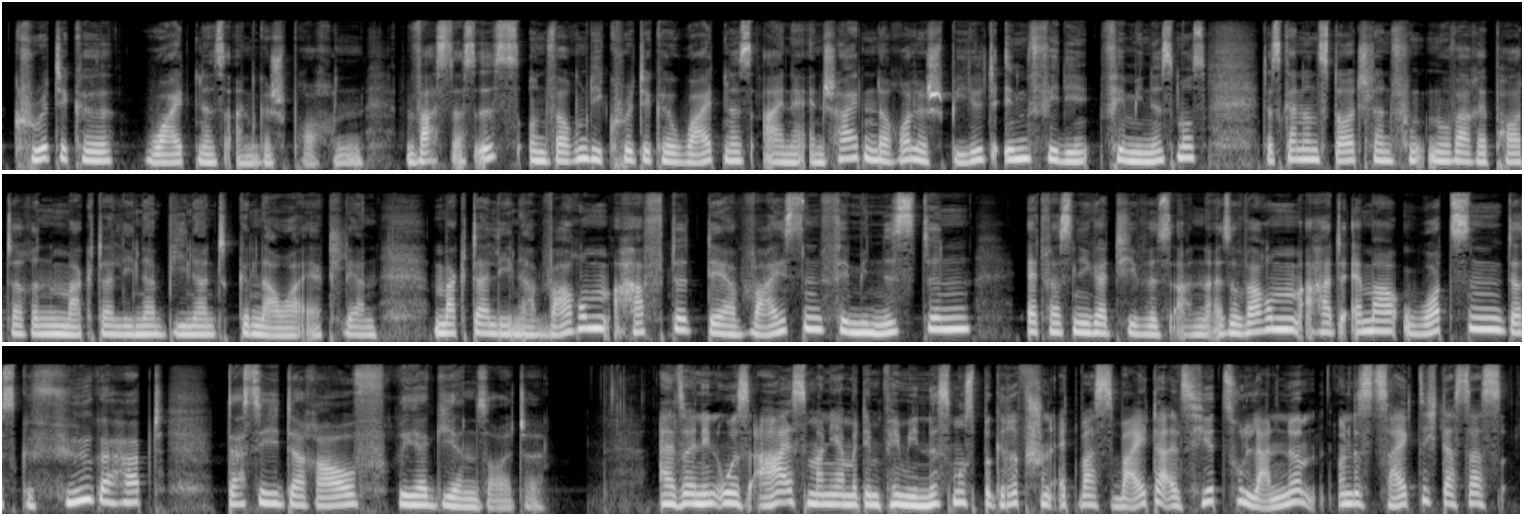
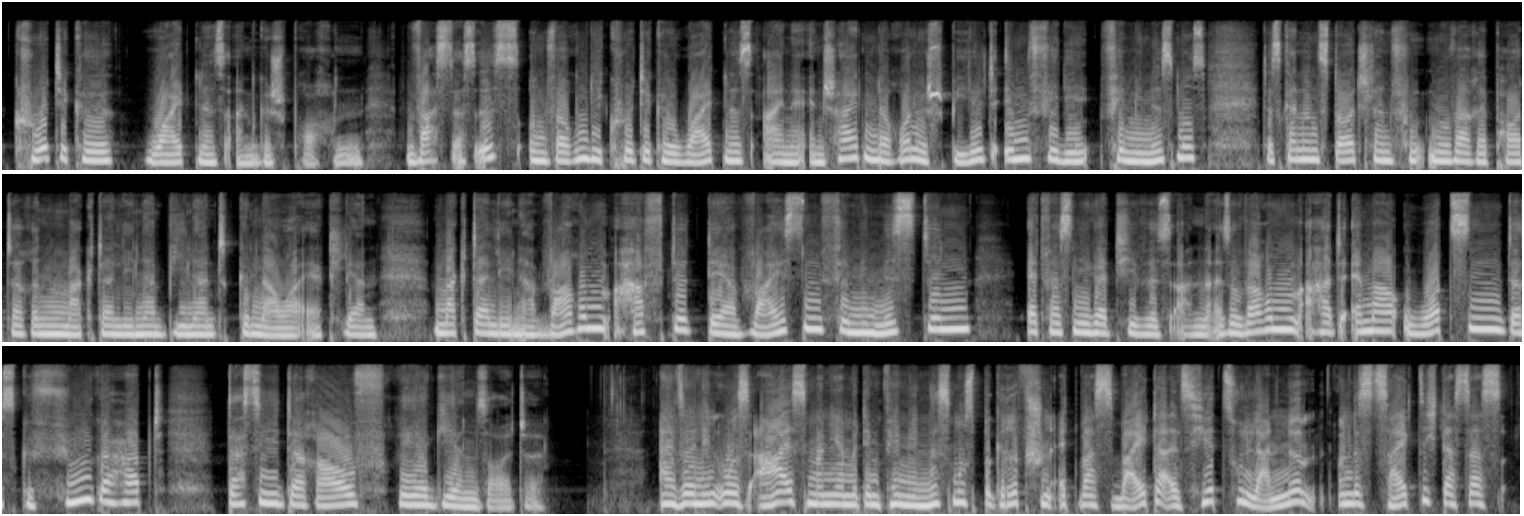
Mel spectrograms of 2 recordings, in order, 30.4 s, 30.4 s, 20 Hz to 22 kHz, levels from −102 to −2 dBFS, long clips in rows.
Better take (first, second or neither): first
